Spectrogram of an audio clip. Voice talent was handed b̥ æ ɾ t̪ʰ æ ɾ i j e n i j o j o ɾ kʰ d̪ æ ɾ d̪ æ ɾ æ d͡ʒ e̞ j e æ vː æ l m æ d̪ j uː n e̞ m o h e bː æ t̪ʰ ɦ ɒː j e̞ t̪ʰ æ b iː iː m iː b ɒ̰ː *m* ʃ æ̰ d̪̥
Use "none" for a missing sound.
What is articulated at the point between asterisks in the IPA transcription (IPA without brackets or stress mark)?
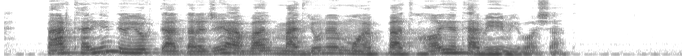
none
